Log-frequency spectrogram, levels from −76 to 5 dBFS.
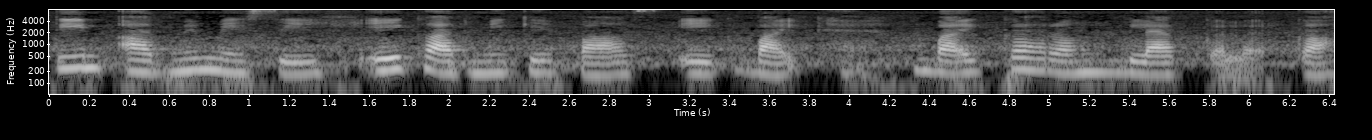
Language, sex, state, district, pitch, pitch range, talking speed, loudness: Hindi, male, Punjab, Fazilka, 185 Hz, 180-215 Hz, 160 wpm, -21 LUFS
